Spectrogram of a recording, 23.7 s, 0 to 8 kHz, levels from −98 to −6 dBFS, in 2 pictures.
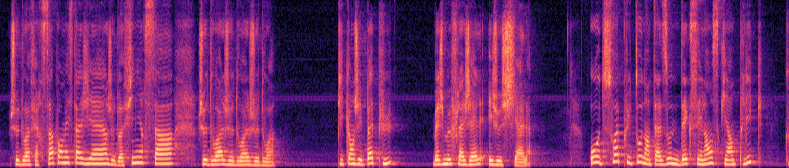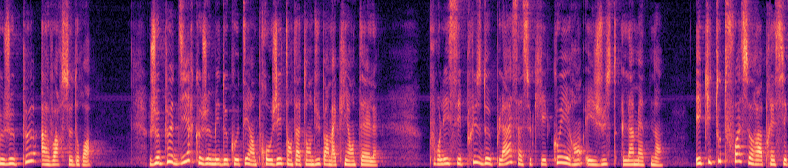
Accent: French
